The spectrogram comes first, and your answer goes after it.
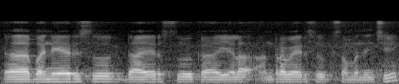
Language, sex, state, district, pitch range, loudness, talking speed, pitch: Telugu, male, Andhra Pradesh, Manyam, 115-125 Hz, -17 LUFS, 120 wpm, 120 Hz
